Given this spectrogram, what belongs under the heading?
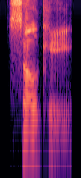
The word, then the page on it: sulky: British English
